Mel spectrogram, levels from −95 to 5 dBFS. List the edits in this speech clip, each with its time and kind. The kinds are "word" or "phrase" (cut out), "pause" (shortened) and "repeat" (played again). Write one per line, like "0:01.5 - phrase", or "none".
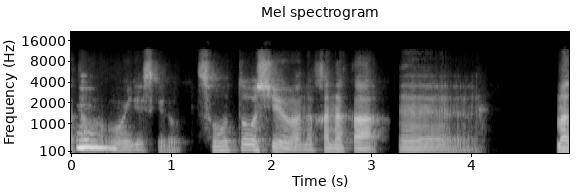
0:01.2 - pause
0:03.2 - pause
